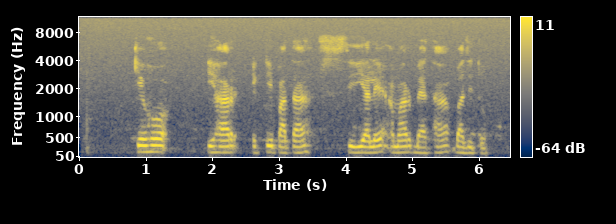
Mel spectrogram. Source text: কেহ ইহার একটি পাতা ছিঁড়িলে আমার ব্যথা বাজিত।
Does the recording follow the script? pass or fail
pass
